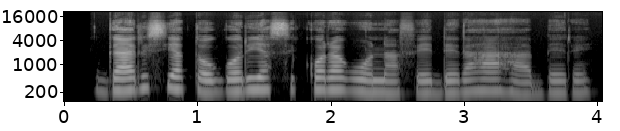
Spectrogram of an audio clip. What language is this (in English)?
Kikuyu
